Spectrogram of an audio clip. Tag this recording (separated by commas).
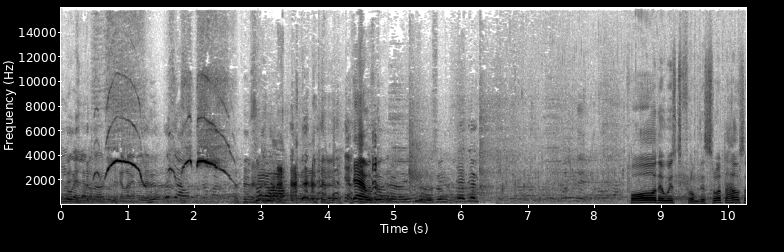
Speech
